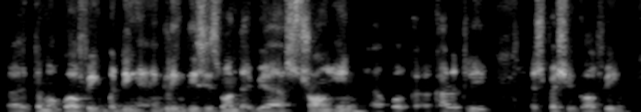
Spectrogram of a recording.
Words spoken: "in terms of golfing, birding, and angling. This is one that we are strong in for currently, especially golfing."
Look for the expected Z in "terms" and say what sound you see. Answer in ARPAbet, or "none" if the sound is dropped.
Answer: none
